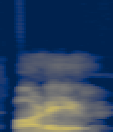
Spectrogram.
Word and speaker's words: Padreh: जाता है वह है पांडेर और इंग्लिश में इसका इस गांव का स्पेलिंग है पी ए एच आर ई डी तो अगर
